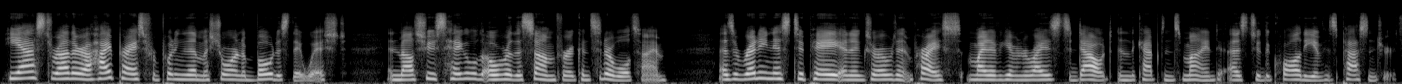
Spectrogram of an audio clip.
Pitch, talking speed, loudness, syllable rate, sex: 225 Hz, 220 wpm, -19 LUFS, 5.9 syllables/s, female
